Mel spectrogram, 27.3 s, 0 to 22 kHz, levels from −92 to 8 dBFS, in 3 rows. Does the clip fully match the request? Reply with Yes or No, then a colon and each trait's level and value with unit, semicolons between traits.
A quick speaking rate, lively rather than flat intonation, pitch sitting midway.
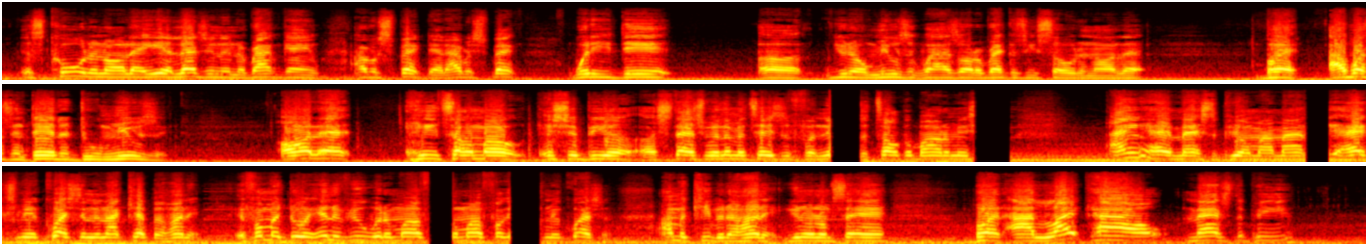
Yes: fast, 240 wpm; wide, 5.9 semitones; medium, 170 Hz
